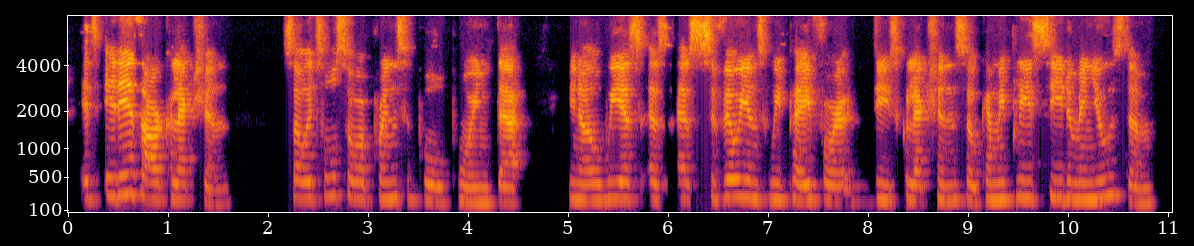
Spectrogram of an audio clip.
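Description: A woman with a Dutch accent talks at a moderate pace and fairly high pitch, her intonation monotone and flat. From Netherlands. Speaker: nonprofit board member. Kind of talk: panel discussion. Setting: video call.

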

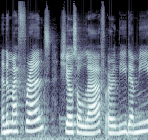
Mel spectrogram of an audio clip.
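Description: A woman with a Chinese accent talks at a fairly quick pace in a fairly high voice with ordinary pitch variation, amid noticeable background noise. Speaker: solo podcast host. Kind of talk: casual monologue. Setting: home recording with mic. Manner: halting, many repetitions and fillers.

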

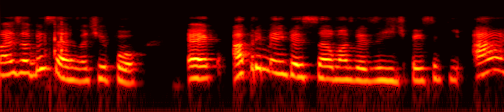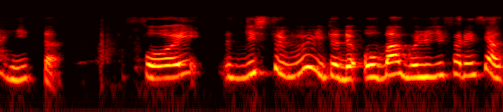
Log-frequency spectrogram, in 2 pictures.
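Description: A woman with a high pitch and lively intonation talks at a moderate pace, her loudness swinging widely. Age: 20s. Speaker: youtuber. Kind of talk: casual chat.

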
